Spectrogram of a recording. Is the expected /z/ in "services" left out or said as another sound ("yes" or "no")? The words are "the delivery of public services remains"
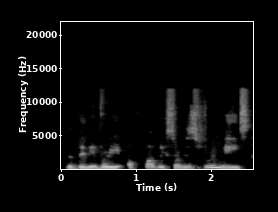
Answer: yes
